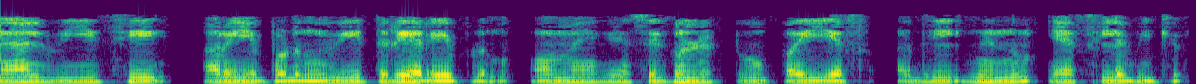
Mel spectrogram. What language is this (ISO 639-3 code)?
mal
